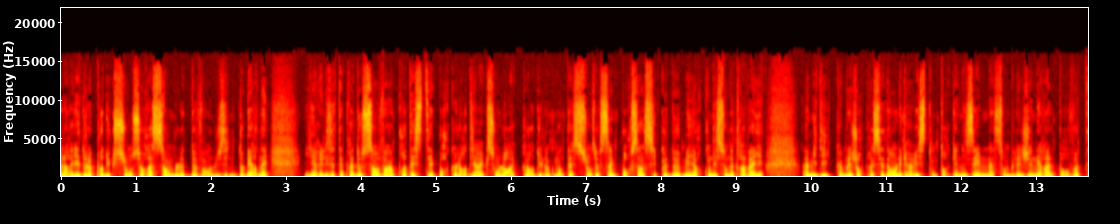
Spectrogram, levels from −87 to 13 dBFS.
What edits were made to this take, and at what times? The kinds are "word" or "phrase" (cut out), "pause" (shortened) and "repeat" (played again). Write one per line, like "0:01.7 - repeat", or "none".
0:07.1 - word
